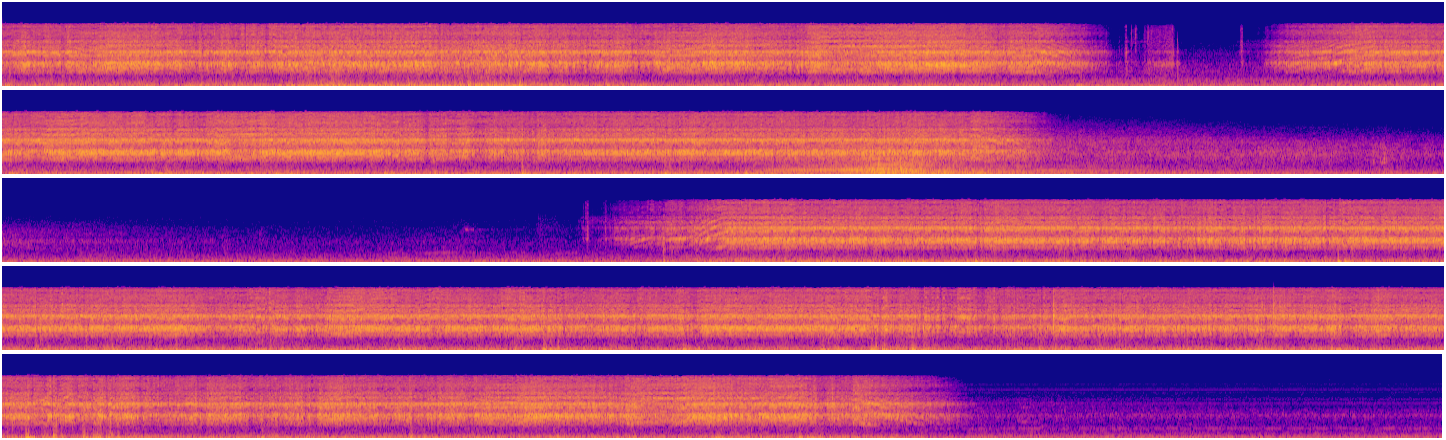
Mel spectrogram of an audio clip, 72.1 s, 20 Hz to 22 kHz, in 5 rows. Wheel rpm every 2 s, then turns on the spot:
230, 230, 230, 230, 220, 70, 80, 230, 230, 230, 230, 230, 50, 0, 0, 0, 0, 30, 210, 230, 230, 230, 240, 240, 230, 230, 230, 230, 230, 230, 230, 220, 230, 50, 0, 0.
none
